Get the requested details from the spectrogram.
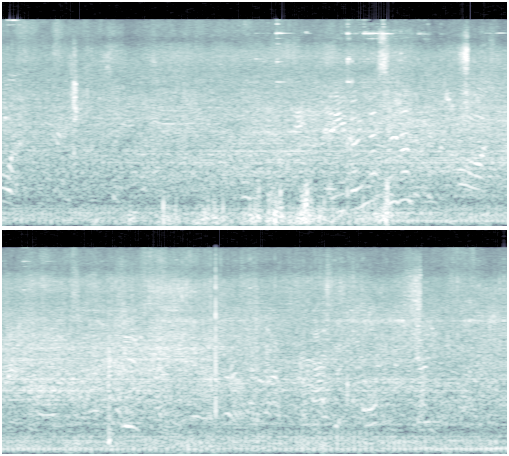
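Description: A horse's hooves thud on grass as it canters past.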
